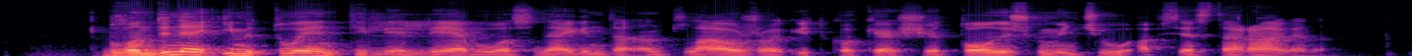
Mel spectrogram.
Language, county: Lithuanian, Kaunas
